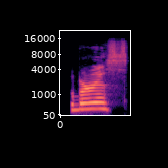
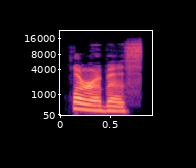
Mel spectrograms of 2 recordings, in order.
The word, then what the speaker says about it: Pluribus: Uberus. Pluribus.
